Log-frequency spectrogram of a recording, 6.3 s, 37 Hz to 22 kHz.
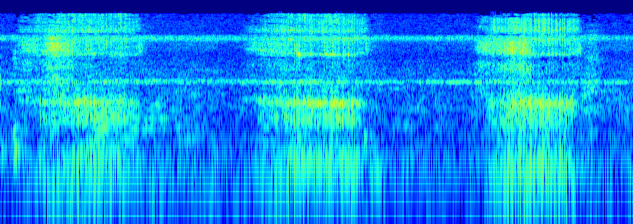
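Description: Three slow, rough breathing sounds with a noisy rattling quality, about 28 a minute, over steady room hum; snoring during sleep.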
